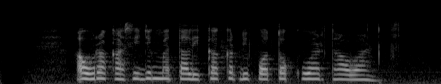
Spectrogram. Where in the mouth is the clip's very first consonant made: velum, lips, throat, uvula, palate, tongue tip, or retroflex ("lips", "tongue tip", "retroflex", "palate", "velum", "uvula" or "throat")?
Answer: throat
